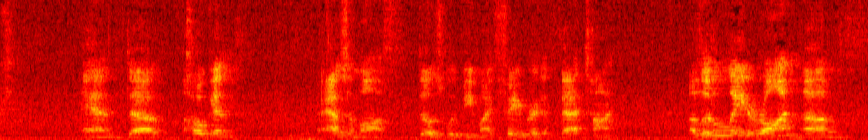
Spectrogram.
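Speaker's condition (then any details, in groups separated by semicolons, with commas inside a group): No condition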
